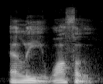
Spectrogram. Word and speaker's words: Woffle: WOF is the actual ticker symbol, but it's spelled WOFFLE, Waffle.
